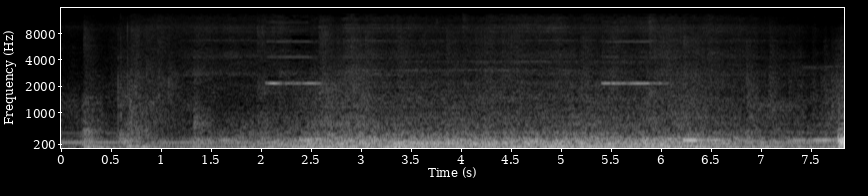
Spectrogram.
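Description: Traction elevator car travelling down: a steady low rumble of the ride, two short electronic beeps about three seconds apart, and a sharp thump near the end.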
